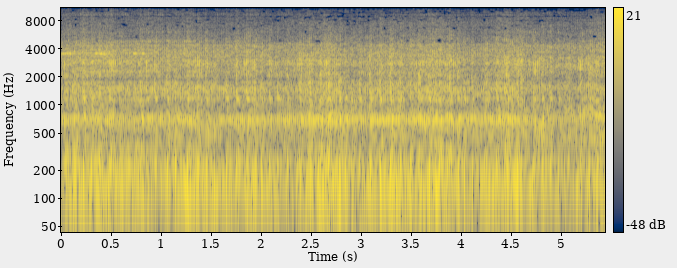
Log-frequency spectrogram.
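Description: Steady, even engine drone with no misses, surging or knocks at a constant speed; the small generator is running normally.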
